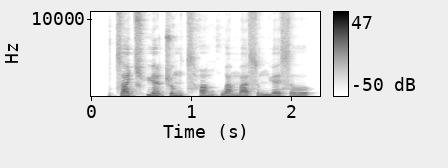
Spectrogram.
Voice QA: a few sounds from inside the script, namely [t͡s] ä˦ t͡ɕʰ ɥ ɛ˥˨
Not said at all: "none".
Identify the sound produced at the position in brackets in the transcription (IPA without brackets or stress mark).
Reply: t͡s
